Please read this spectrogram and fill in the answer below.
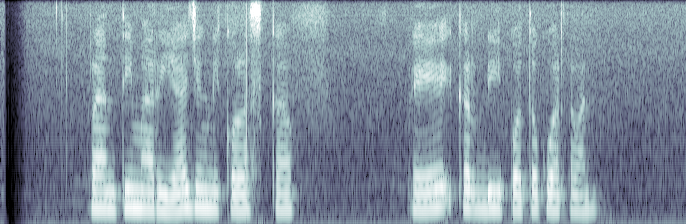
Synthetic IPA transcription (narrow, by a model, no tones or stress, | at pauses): rant̪imaɾiad͡ʒɨŋnikolaskaf | pɛkɨrdipɔt̪ɔkuwart̪awan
